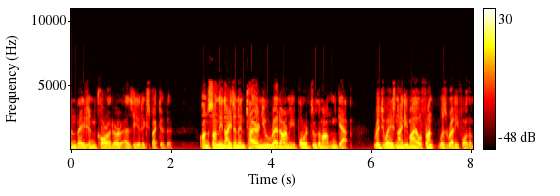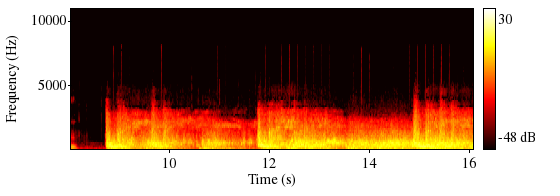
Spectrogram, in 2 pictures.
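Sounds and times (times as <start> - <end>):
speech: 0.0 - 8.2
155mm Long Tom heavy artillery fire: 8.7 - 16.0.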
